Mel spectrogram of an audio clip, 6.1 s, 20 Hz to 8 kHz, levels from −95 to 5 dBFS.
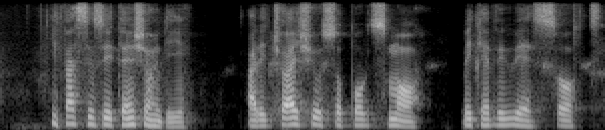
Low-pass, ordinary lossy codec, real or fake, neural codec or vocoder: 7.2 kHz; none; fake; codec, 16 kHz, 0.8 kbps, ZipCodec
